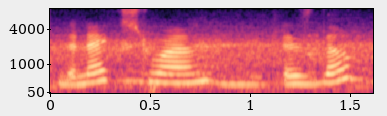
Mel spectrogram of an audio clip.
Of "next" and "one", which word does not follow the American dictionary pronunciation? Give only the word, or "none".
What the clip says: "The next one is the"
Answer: none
